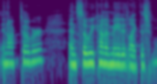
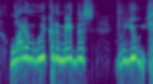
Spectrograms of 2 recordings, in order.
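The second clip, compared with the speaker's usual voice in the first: genuinely upset, halting voice, higher pitch; 6 semitones higher than usual. Retelling how Will complained after being left out: Will impression. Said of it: "my Will impression's actually pretty spot on".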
